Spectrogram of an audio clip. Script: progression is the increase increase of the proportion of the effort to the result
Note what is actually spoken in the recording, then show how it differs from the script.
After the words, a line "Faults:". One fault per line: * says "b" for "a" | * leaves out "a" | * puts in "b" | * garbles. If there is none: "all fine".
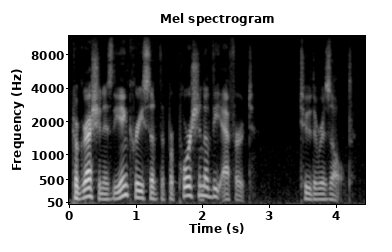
progression is the increase of the proportion of the effort to the result
Faults:
* leaves out "increase"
